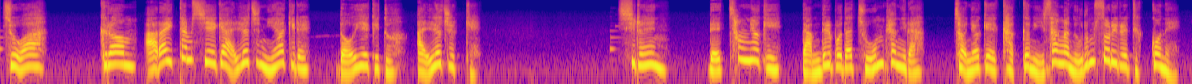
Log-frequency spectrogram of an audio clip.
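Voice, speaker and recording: High, husky, guarded young villager. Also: female voice, sing-song, normal speed, dry recording, full character voice. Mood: serious, hushed. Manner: earnest, subdued, confiding. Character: guarded, soft-spoken young desert village woman, melancholy outsider. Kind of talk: video game character dialogue. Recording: faint background music.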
